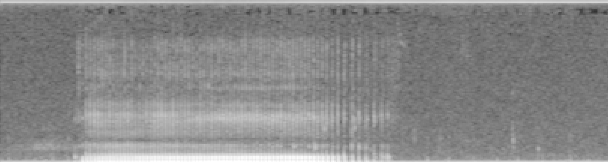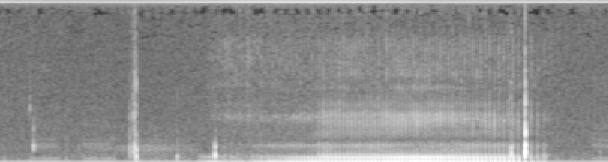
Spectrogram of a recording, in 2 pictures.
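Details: Snoring during a nap: long, loud, rattling snores on each breath, two in eight seconds, over a steady low hum with faint clicks between them.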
